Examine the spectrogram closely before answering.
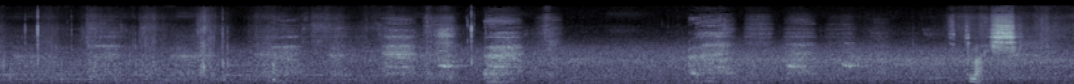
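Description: A young man speaks close by with animation.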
